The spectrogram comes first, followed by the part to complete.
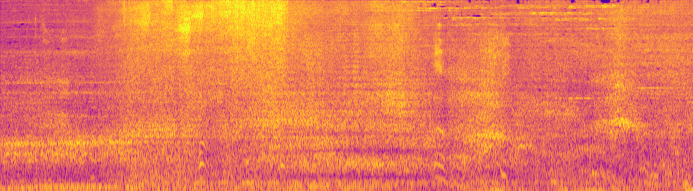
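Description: A sustained rushing, wind-like whoosh: the sound effect of a magical green mist swirling through a hallway, with a few short vocal sounds over it.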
